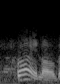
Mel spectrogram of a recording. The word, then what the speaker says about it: Troilo: Ran right up the back of number 89, Troilo. That's the way he pronounced it. T-R-O-I-L-O. Troilo is the blocker.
